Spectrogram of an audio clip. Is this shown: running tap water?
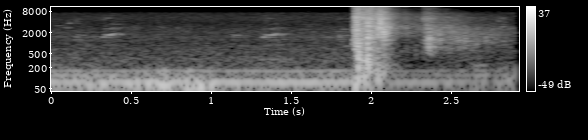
no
